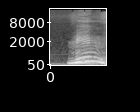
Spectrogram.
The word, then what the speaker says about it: من: Min, si je m'intéresse ici, c'est un harf jar. Donc min, à la base, il y a un soukoun. C'est pas mina, à la base.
